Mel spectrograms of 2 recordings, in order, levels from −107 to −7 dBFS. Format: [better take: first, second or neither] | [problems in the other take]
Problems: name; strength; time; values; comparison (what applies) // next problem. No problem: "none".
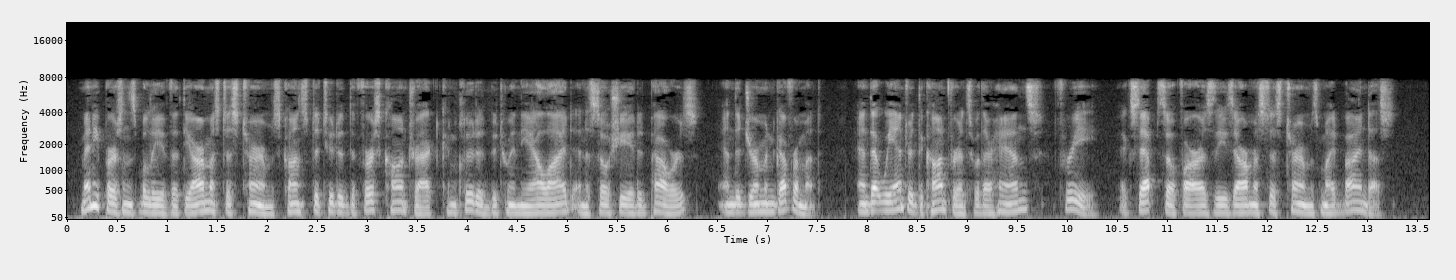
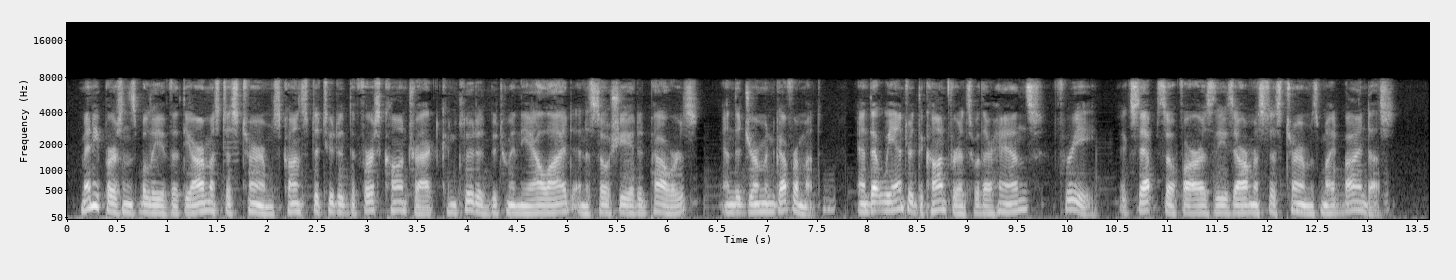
first | noise reduction (neural separator model SepFormer DNS4)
